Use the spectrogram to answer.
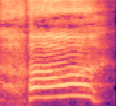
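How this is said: The yawn sound is in a deep voice. "it's always just like a; their voices just get so deep"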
